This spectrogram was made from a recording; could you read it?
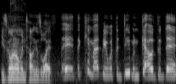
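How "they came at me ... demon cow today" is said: botched, fake German accent, pitched very high. Mocking a man who quit, imagining him telling his wife: bad German accent. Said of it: "That was supposed to be German".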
